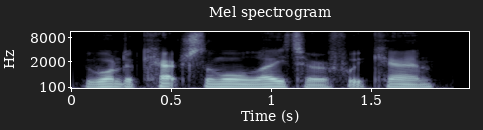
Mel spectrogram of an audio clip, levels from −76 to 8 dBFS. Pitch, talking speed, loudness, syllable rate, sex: 110 Hz, 300 wpm, -20 LUFS, 6.4 syllables/s, male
